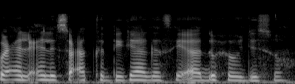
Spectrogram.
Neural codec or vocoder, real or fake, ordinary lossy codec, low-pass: none; real; none; 10.8 kHz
